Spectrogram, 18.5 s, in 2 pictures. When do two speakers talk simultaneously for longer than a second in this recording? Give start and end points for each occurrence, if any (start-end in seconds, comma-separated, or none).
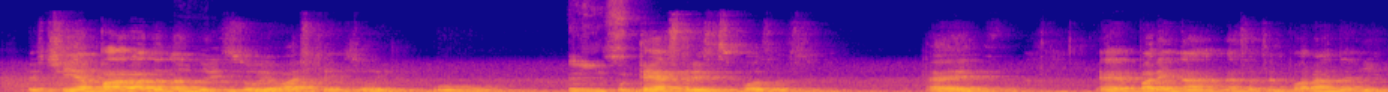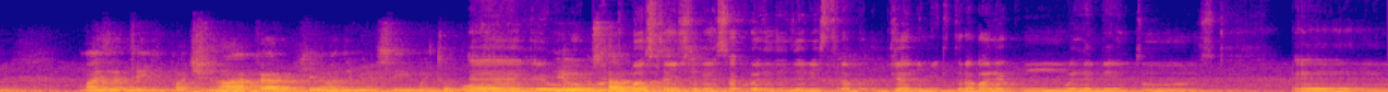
12.4-14.1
